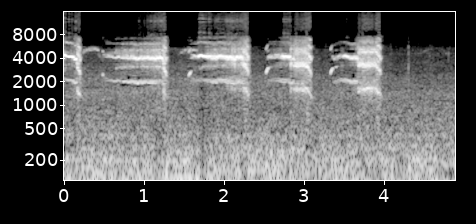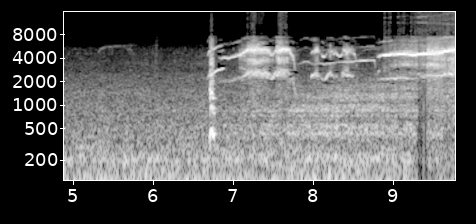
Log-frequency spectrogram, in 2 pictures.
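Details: Mid-morning at a Madrid peregrine falcon nest as the female delivers leftover pigeon; bursts of high, thin, harmonic whining calls, then a quieter pause, then more rising and falling cries.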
